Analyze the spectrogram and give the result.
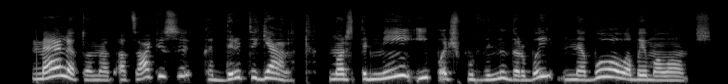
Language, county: Lithuanian, Vilnius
